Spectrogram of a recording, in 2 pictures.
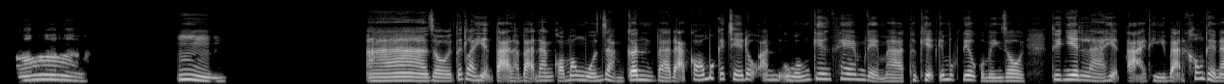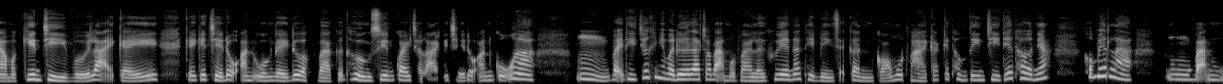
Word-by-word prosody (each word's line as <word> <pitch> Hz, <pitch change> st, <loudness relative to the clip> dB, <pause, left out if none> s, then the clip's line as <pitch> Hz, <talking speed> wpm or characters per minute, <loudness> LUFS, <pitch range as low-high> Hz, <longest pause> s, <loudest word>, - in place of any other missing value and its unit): À. 190 Hz, -, +1 dB, 1.5 s
Ừm. 185 Hz, -10 st, +1 dB, 1.4 s
À, 170 Hz, 0 st, +5 dB
rồi, 165 Hz, -2 st, 0 dB
tức 235 Hz, +7 st, -3 dB
là 230 Hz, -, +3 dB
hiện 195 Hz, -2 st, 0 dB
tại -, -, +6 dB
là -, -, -4 dB
bạn -, -, +1 dB
đang 185 Hz, 0 st, -1 dB
có 165 Hz, -3 st, -2 dB
mong 210 Hz, +2 st, -1 dB
muốn 180 Hz, -1 st, -1 dB
giảm 185 Hz, -9 st, -2 dB
cân 210 Hz, +3 st, +6 dB
và 155 Hz, -4 st, -1 dB
đã 160 Hz, -, +3 dB
có 215 Hz, -2 st, -1 dB
một 285 Hz, +6 st, -2 dB
cái 255 Hz, -, -3 dB
chế 225 Hz, -4 st, 0 dB
độ 240 Hz, -, -1 dB
ăn 215 Hz, -, -4 dB
uống 190 Hz, +2 st, -3 dB
kiêng 250 Hz, 0 st, 0 dB
khem 240 Hz, -2 st, -2 dB
để 175 Hz, -7 st, -1 dB
mà 150 Hz, +1 st, -2 dB
thực 205 Hz, -, -9 dB
hiện 220 Hz, -, +2 dB
cái 215 Hz, -, -2 dB
mục 225 Hz, 0 st, -5 dB
tiêu 215 Hz, -1 st, +3 dB
của 170 Hz, -, -8 dB
mình 160 Hz, 0 st, -4 dB
rồi. 165 Hz, -2 st, 0 dB, 0.3 s
Tuy 225 Hz, -, 0 dB
nhiên 220 Hz, 0 st, +5 dB
là 185 Hz, -5 st, -1 dB
hiện -, -, -2 dB
tại -, -, +2 dB
thì 170 Hz, -4 st, -6 dB
bạn -, -, +2 dB
không 280 Hz, 0 st, -2 dB
thể 245 Hz, -, 0 dB
nào 155 Hz, -1 st, +3 dB
mà 155 Hz, 0 st, -5 dB
kiên 230 Hz, -1 st, +4 dB
trì 190 Hz, -6 st, +3 dB
với 155 Hz, 0 st, -2 dB
lại 220 Hz, -1 st, +3 dB
cái 165 Hz, +8 st, +1 dB, 0.3 s
cái 205 Hz, -, -2 dB
cái 225 Hz, +2 st, 0 dB
chế 205 Hz, -4 st, +2 dB
độ 225 Hz, -, +1 dB
ăn -, -, -1 dB
uống 180 Hz, -1 st, -3 dB
đấy 170 Hz, -3 st, +1 dB
được, 210 Hz, -3 st, +1 dB
và 155 Hz, -3 st, 0 dB
cứ -, -, -6 dB
thường 205 Hz, -7 st, 0 dB
xuyên 210 Hz, +3 st, +3 dB
quay 205 Hz, -3 st, +2 dB
trở -, -, -5 dB
lại -, -, -1 dB
cái 195 Hz, -, -7 dB
chế 160 Hz, -3 st, -1 dB
độ -, -, -3 dB
ăn 190 Hz, +2 st, -4 dB
cũ -, -, -1 dB
ha. 240 Hz, -4 st, +4 dB, 0.4 s
Ừm, 235 Hz, -10 st, -1 dB
vậy -, -, +2 dB
thì 240 Hz, -2 st, -3 dB
trước 320 Hz, +6 st, -2 dB
khi 320 Hz, -4 st, -1 dB
mà 240 Hz, -3 st, +2 dB
đưa 235 Hz, 0 st, +4 dB
ra 235 Hz, -, +6 dB
cho 235 Hz, 0 st, -3 dB
bạn 230 Hz, -, +2 dB
một -, -, -7 dB
vài 175 Hz, -1 st, -3 dB
lời 165 Hz, 0 st, -3 dB
khuyên 230 Hz, +3 st, 0 dB
á, 245 Hz, -, 0 dB
thì 215 Hz, -4 st, -4 dB
mình 170 Hz, -3 st, -6 dB
sẽ -, -, -6 dB
cần 170 Hz, -6 st, -4 dB
có 150 Hz, -, -4 dB
một 225 Hz, 0 st, -5 dB
vài 160 Hz, -, -2 dB
các 210 Hz, -, -8 dB
cái 250 Hz, -, -7 dB
thông 235 Hz, -4 st, -7 dB
tin 205 Hz, -1 st, -3 dB
chi 210 Hz, -1 st, -3 dB
tiết 275 Hz, +5 st, -2 dB
hơn 265 Hz, -5 st, 0 dB
nhá. 270 Hz, +4 st, +1 dB, 0.4 s
Không -, -, -3 dB
biết 380 Hz, 0 st, +3 dB
là, 265 Hz, -10 st, +2 dB, 0.3 s
ừm, 225 Hz, -1 st, -6 dB
bạn -, -, +4 dB
205 Hz, 265 wpm, -22 LUFS, 170-230 Hz, 1.5 s, tại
